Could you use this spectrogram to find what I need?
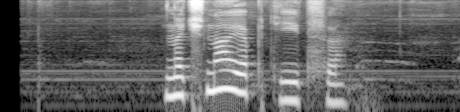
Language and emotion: Russian, sad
